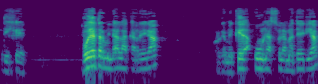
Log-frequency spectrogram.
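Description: The voice has ordinary pitch variation and a moderate pace, with a dry, close sound and no echo. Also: man. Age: 30s. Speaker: guest sharing life story. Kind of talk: life story interview. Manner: halting.

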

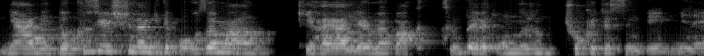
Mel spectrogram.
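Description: A woman talks at a moderate pace in a normal speaking voice. Her medium pitch carries lively intonation. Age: 40s. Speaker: engineer and professor. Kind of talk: casual interview.

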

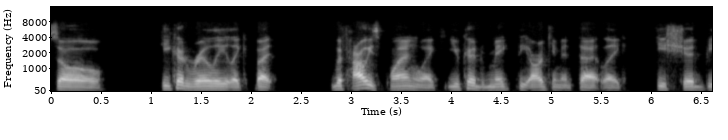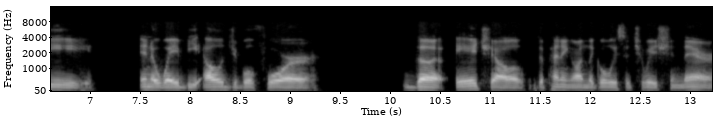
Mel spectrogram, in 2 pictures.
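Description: The delivery comes at a fairly slow pace in an unremarkable speaking voice. Intonation stays fairly even. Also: man, fairly low pitch for a man. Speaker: podcast co-host. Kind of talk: casual sports podcast chat.

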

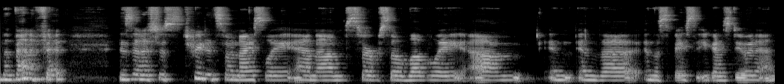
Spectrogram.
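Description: Over noticeable background noise, a woman talks at a medium pitch in an American accent. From Minnesota / St. Louis, US Midwest. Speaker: podcast host. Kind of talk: casual interview chat.

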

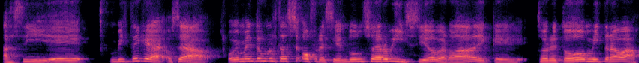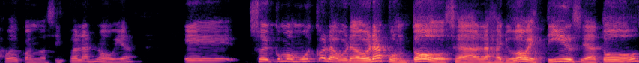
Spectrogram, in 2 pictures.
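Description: A woman with a plain, everyday voice speaks at a moderate pace, her fairly high pitch carried by lively intonation. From Venezuela. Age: 20s. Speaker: event planner and podcast co-host. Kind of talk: casual chat.

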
